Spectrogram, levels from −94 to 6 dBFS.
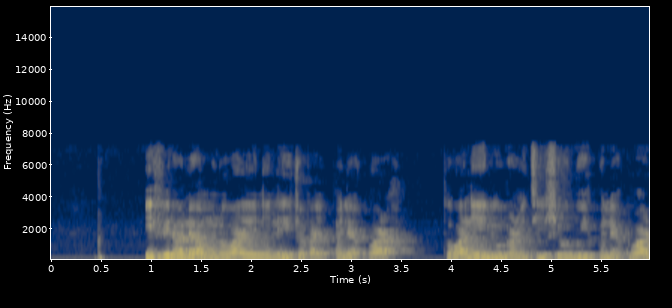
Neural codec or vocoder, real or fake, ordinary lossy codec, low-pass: none; real; none; 7.2 kHz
